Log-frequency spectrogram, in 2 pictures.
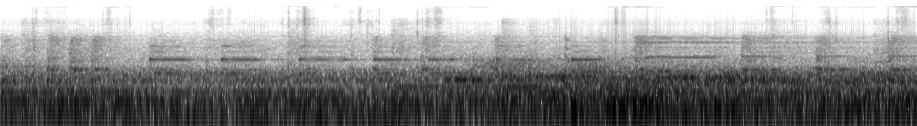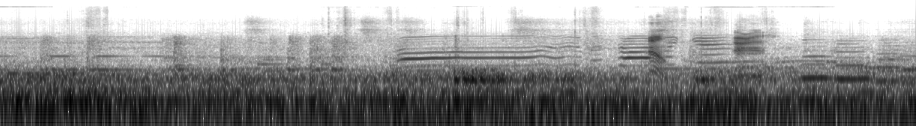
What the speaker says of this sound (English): the train arrives at the station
